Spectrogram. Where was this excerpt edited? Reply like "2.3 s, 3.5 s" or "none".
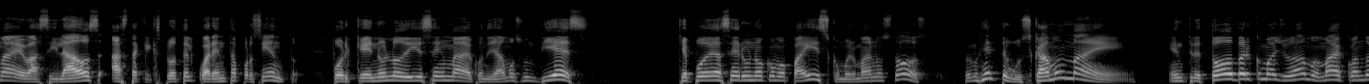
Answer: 3.2 s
